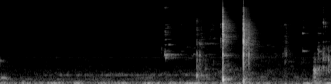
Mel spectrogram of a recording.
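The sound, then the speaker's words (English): Someone sips water: a soft rustle, then two sharp, quick clicks close together, likely the cup or swallowing, over a low murmur of background hum. No one speaks. “Okay, so I'm gonna take a sip of water real quick because I'm running out of breath here.”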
